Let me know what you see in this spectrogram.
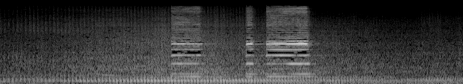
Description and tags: auto horn honk in traffic Middle East Gaza 2016
East, Middle, traffic, honk, auto, horn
